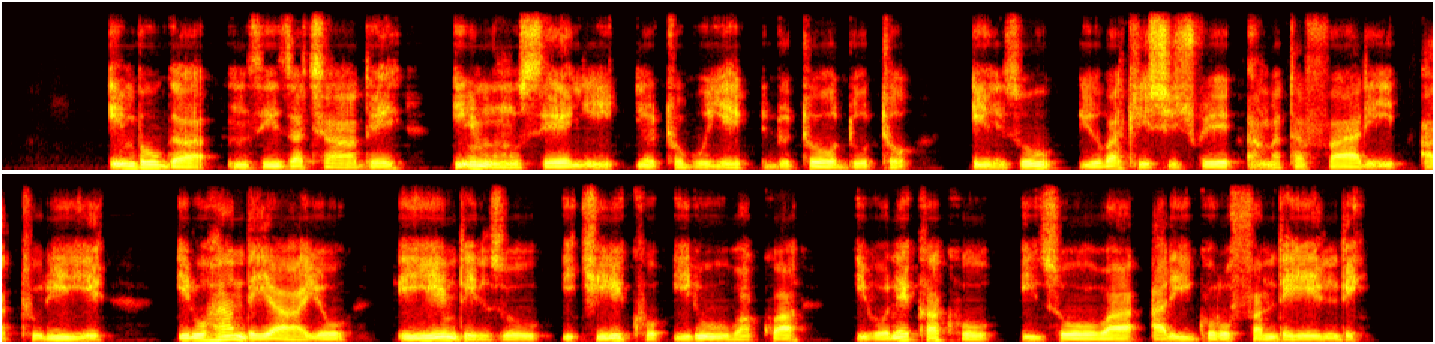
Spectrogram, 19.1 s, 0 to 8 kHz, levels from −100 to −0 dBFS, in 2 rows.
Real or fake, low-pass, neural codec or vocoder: fake; 7.2 kHz; codec, 16 kHz, 4 kbps, FunCodec, trained on LibriTTS, 50 frames a second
